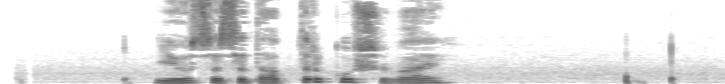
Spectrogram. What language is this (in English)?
Latvian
